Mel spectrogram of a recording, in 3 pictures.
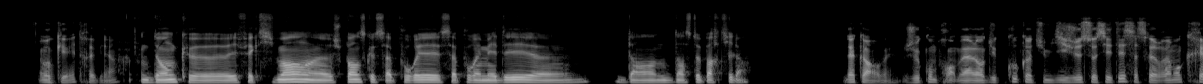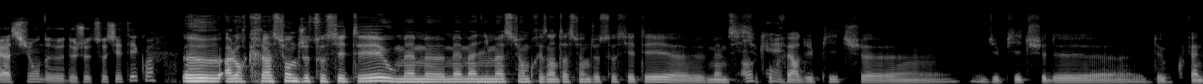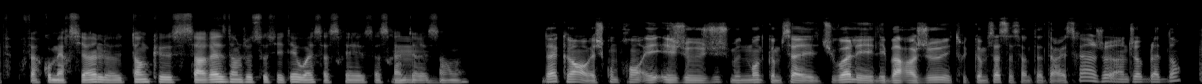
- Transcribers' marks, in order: anticipating: "Heu, alors, création de jeux de société ou même, heu, même animation"; tapping
- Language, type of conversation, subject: French, advice, Difficulté à créer une routine matinale stable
